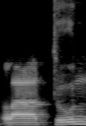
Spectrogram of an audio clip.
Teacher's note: Nun tasdid dibaca gunah atau mendengung ditahan dua harakat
